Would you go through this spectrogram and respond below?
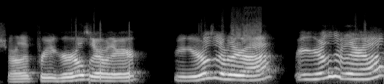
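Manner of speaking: very high, loud, squealing comic voice. Retelling how a friend teased across the room in a Chris Farley voice. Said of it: "a Chris Farley voice".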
